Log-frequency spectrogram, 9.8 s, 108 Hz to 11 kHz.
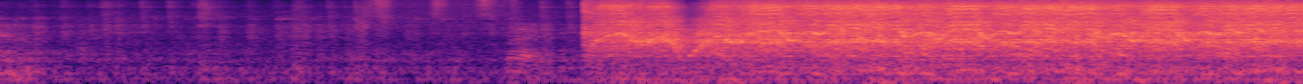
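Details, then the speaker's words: Pontiac 350 V8 in a 1950 Pontiac gasser with 6-speed, first fire-up with headers on, some fuel in the bowl: quiet start then steady, even cranking, no firing; won't start, timing possibly off, battery needing a charge. "We'll have to do something with the timing, maybe. Get this battery charged up a little bit. It's cranking over at least."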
